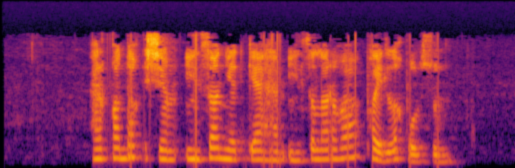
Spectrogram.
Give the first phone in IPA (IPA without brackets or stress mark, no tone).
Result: h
